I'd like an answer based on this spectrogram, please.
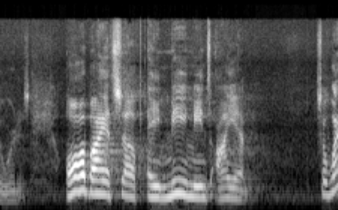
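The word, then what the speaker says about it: εἰμί: That phrase, it is I, is ego, that's the way it's pronounced in Greek, eimi. Ego, eimi.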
